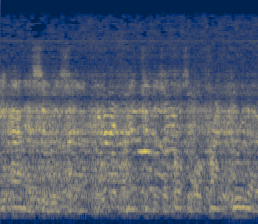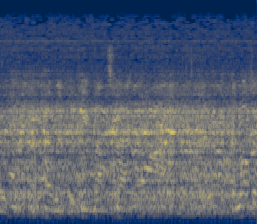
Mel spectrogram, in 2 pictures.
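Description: Speech: voices talking continuously over a steady background din.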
